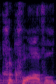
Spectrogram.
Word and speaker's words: Quaquaval: I think it's because it's Quack and Carnival. Yeah. So it's like Quaquaval. Yeah. Quaquaval. Or Quaquaval, depending how you want to say it. Or Cacaval.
